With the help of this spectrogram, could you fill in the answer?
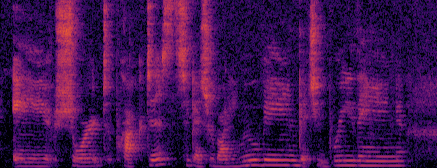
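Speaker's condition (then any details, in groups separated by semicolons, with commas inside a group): No condition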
